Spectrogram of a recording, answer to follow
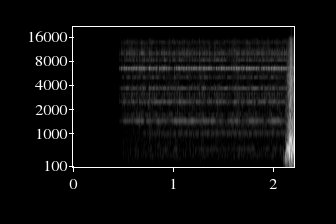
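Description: A steady, high ringing sound effect of several held tones, starting about half a second in after a moment of silence.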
